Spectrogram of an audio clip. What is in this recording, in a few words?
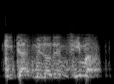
aircraft damaged, mood low, speech; War Thunder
